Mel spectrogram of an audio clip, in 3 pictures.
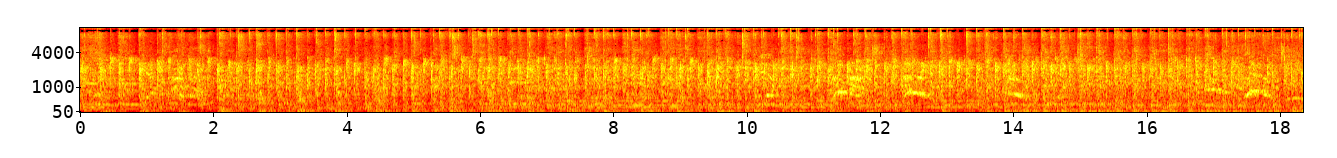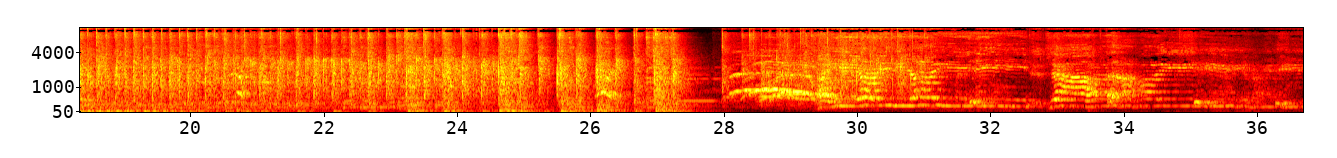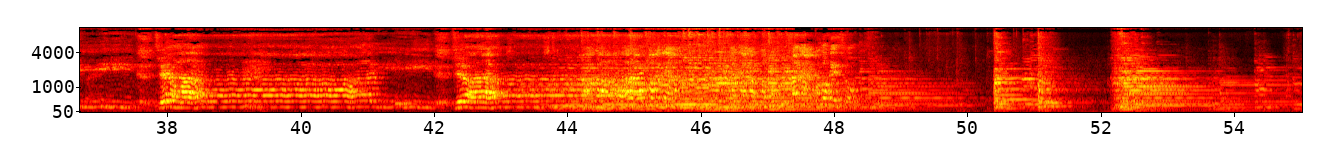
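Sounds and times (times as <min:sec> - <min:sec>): rapid percussive taps: 0:00.0 - 0:27.6
shoes striking stage: 0:00.0 - 0:27.8
flamenco guitar playing: 0:00.0 - 0:28.0, 0:43.3 - 0:55.0.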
